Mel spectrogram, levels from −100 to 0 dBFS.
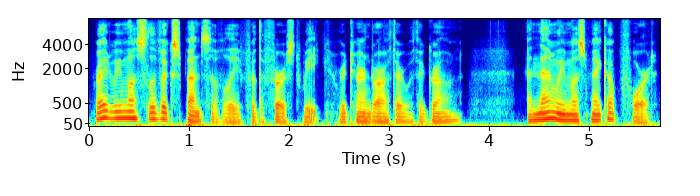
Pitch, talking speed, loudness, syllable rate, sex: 105 Hz, 250 wpm, -21 LUFS, 6.5 syllables/s, male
